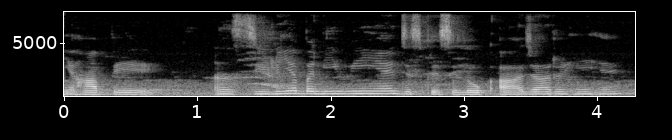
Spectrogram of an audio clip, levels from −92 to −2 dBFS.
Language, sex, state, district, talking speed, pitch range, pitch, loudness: Hindi, female, Uttar Pradesh, Lalitpur, 195 wpm, 195-230 Hz, 210 Hz, -18 LUFS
